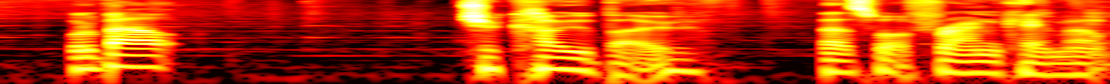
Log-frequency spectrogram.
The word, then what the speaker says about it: Chocobo: So, Chocobo would be traditionally the English like the British way of of pronouncing it, right? Chocobo is the American way of of of uh pronouncing it supposedly in all of the voice stuff.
